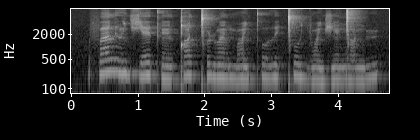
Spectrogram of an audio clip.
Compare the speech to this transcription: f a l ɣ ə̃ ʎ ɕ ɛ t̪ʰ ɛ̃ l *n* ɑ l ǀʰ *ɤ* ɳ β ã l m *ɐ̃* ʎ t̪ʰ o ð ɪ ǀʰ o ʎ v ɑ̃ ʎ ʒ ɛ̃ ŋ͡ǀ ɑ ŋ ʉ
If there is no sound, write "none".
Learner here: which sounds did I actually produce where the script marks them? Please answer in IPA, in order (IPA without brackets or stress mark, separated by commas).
ǃ, o, ɑ̃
